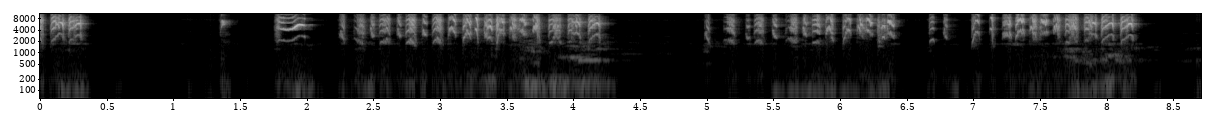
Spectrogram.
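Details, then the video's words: Sogon song played in the morning to draw replies from other sogon: a few sharp, high notes and a curling whistle, then long stretches of fast, buzzy, high-pitched chattering broken by short pauses. "PANCINGAN PAGI HARI SOGON LANGSUNG NYAUT"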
